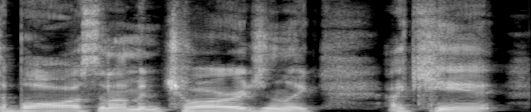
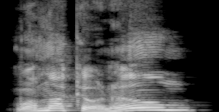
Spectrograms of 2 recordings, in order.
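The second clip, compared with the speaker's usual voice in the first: lightly voiced, higher-pitched wry remark to himself; wry resigned quip; 7 semitones higher than usual. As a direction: toss it off like a dark joke to yourself. Retold own reaction in mirror.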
